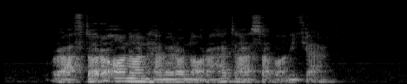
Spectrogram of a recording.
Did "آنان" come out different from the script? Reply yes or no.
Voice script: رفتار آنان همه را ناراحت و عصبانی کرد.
no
